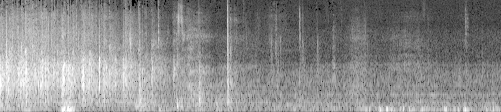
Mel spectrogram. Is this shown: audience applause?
yes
